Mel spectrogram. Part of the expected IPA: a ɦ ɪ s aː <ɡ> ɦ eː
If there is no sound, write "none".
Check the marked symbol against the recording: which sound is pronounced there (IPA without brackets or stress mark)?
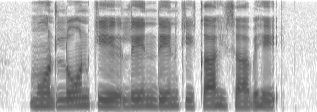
b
